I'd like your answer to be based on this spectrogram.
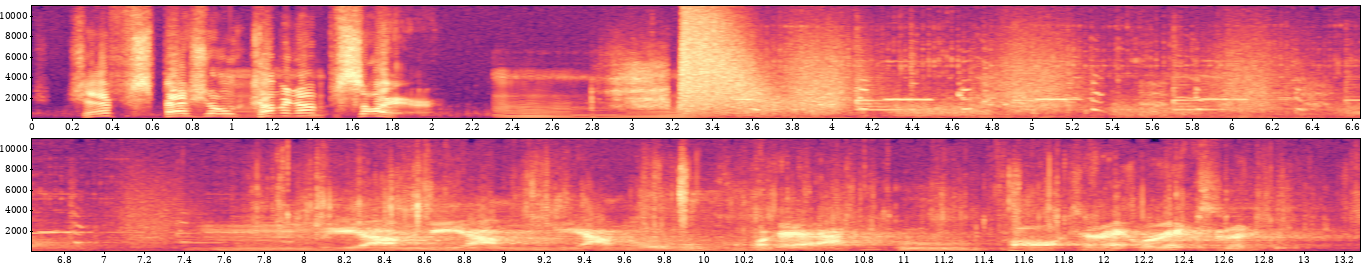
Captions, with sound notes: Chef's Special coming up, Sire! *Beeping and squeaking* Mmm, yum yum yum! Oh! Ooh, Excellent!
